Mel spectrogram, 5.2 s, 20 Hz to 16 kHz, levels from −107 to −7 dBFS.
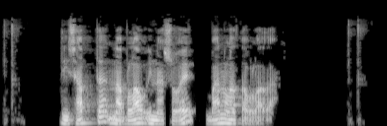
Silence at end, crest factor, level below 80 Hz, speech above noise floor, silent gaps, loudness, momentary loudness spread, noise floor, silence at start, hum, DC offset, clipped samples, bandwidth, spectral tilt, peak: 1.5 s; 22 dB; -56 dBFS; over 67 dB; 2.67-2.72 s; -24 LUFS; 10 LU; under -90 dBFS; 0.8 s; none; under 0.1%; under 0.1%; 9.4 kHz; -5 dB/octave; -4 dBFS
